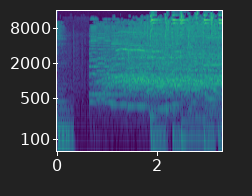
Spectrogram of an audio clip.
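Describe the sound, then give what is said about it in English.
A big crowd roars and cheers loudly after a brief moment of quiet, the dense wash of voices holding steady while a low, rhythmic thumping pulses underneath. “Hear the roar of the crowd, or is that the roar of your stomach?”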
